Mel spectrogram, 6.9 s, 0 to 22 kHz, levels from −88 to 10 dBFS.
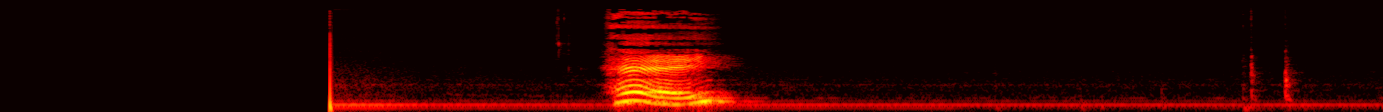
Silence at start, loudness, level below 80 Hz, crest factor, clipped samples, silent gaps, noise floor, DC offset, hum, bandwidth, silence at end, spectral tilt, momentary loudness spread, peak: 3.05 s; -19 LUFS; -60 dBFS; 24 dB; under 0.1%; none; -60 dBFS; under 0.1%; none; 16 kHz; 3.25 s; -5 dB/octave; 22 LU; -6 dBFS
